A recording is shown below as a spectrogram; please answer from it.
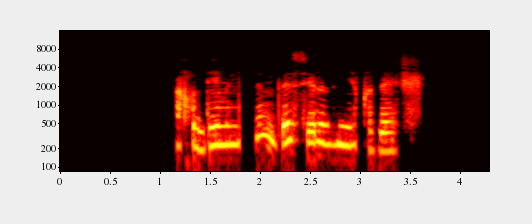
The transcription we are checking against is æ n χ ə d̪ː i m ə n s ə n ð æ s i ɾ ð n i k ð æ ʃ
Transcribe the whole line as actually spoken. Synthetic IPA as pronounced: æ χ ə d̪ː i m ə n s ə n ð æ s i ɾ ð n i q ð æ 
